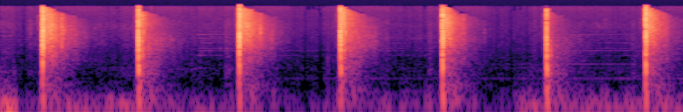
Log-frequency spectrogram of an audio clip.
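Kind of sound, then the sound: tool, whip cracking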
